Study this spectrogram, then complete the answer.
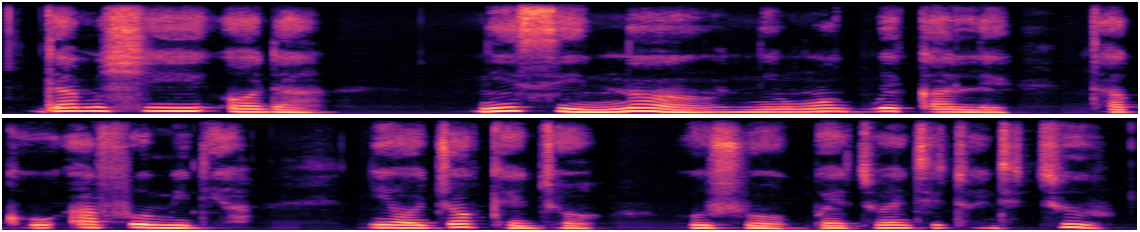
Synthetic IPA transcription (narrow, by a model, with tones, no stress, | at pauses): ɡa˦mĩ˦ʃi˦ɔ˧da˨ | nĩ˨˦si˦˨nãː˦˨nĩ˧w̃ɔ̃˦ɡ͡be˦˨ka˧lɛ˨ | tʰa˧kʰo˦a˦fɾo˦mĩ˧di˨a˨ | nĩ˨˦ɔ˧d͡ʒɔ˦kɛ˨d͡ʒɔ˧ | o˧ʃu˧ɔ˨k͡pɛ˨twɛ̃˦ntʰi˧twɛ̃˨ntʰi̥˨tʰu˦˨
